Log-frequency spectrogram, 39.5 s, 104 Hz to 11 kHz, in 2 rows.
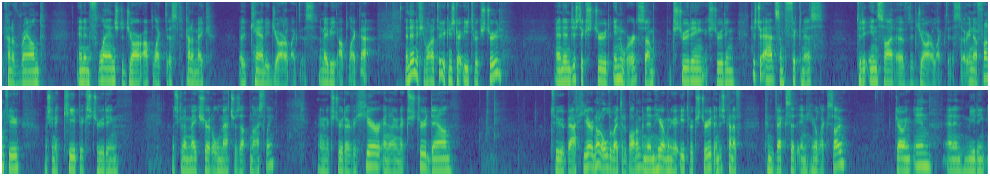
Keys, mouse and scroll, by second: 1.3 e, 2.1 e, 5.1 e, 6.7 shift+middle click, 7.7 shift+middle click, 8.2 shift+middle click, 9.1 e, 11.3 e, 12.7 e, 13.1 e, 14.8 e, 14.9 shift+middle click, 15.3 middle click, 15.9 z, 16.2-17.4 middle drag, 17.9 KP_1, 18.2 z, 19.3 shift+middle click, 20.6 e, 21.8 e, 22.3 ctrl+z, 22.3 e, 23.1 g, 24.1 g, 25.4 e, 27.0 shift+middle click, 27.7 e, 29.3 shift+middle click, 30.2 g, 31.4 shift+middle click, 33.1 e, 33.5 e, 34.7 e, 36.8 e, 37.0 e, 38.2 e.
